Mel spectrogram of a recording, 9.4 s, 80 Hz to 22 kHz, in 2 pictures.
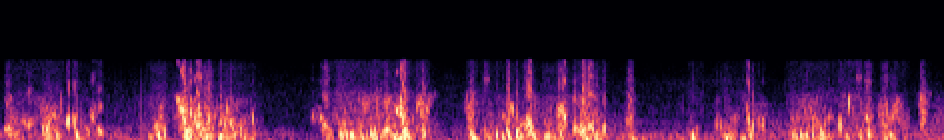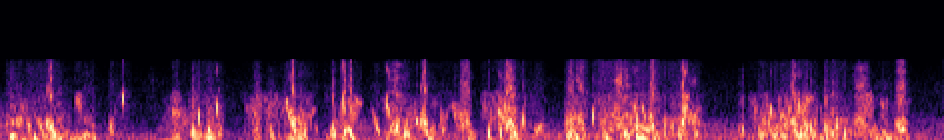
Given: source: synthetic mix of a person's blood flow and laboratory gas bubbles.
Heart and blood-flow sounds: Doppler ultrasound of blood flow; subclavian vein
0.01-0.53 s: bubbles
0.72-1.31 s: bubbles
1.55-2.20 s: bubbles
2.30-3.06 s: bubbles
3.11-3.20 s: bubbles
3.43-3.52 s: bubbles
3.55-3.84 s: bubbles
3.92-4.56 s: bubbles
4.58-4.67 s: bubbles
4.75-5.23 s: bubbles
5.26-5.38 s: bubbles
5.56-5.85 s: bubbles
5.93-6.31 s: bubbles
6.34-6.54 s: bubbles
6.57-7.46 s: bubbles
7.54-8.26 s: bubbles
8.40-9.29 s: bubbles
From the record:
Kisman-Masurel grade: 444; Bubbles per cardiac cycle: continuous sound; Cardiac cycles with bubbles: 100%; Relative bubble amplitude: maximal (0.775 to 0.999); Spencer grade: 4 (maximum detectable bubble signal sounding continuously throughout systole and diastole of every cardiac period, and overriding the amplitude of the normal cardiac signals); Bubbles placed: anywhere in the cardiac cycle

